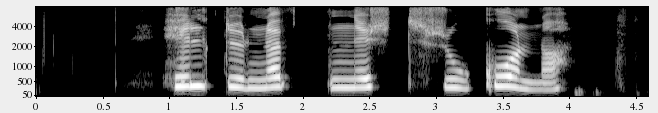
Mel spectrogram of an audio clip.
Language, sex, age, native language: Icelandic, male, 8, Icelandic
